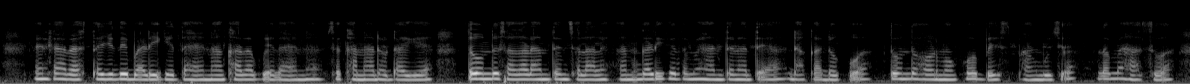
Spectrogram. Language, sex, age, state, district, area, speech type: Santali, female, 18-30, West Bengal, Jhargram, rural, spontaneous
